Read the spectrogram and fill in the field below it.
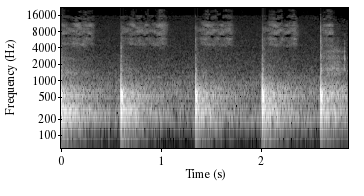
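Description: A pen writes math on paper in five short, sharp taps and scratches, evenly spaced and faint, close up, with no other sound.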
